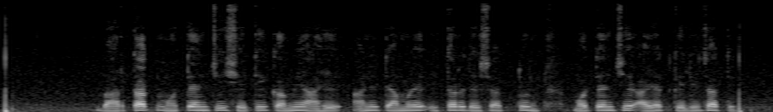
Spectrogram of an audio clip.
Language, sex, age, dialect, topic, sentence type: Marathi, male, 36-40, Northern Konkan, agriculture, statement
